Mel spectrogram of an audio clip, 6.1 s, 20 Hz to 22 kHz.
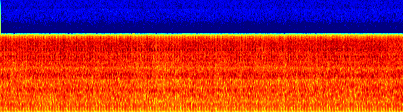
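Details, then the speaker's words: Briggs and Stratton ReadyStart single-cylinder engine with new muffler, after cold start at about 28°F: steady putter at idle with no stumbles or knocks; runs smooth. "you have it smooth and Flawless rich and Strat for you check out the brand new muffler"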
